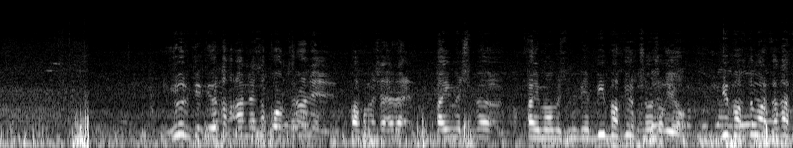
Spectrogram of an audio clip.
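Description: A middle-aged man speaks loudly and with agitation, close by.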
